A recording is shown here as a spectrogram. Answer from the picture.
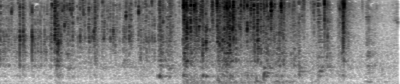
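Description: Canned pineapple chunks and their juice pouring from a tin can into a plastic-lined slow cooker: a rapid patter of wet pieces landing on the plastic liner, with the heaviest splashing about two seconds in.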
